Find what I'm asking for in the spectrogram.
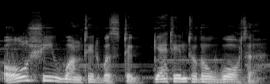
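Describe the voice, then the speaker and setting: A man narrating a children's story in a measured, dramatic, expressive manner. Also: mid-range voice, faint music behind.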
